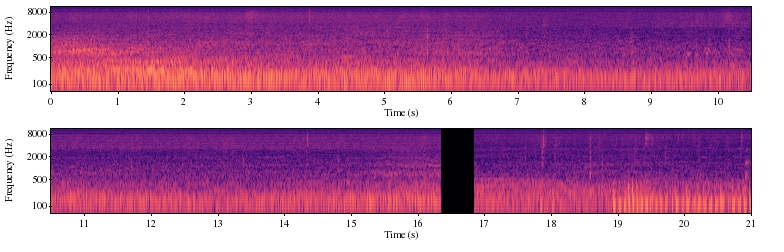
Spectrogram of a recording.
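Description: A steady low engine-like rumble with a background of distant voices and outdoor noise. It breaks off completely for a moment about three-quarters of the way through, then returns, with the rumble louder near the end.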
